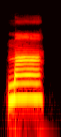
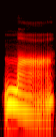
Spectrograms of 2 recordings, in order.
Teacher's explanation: change the tone to the third dipping and rising one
